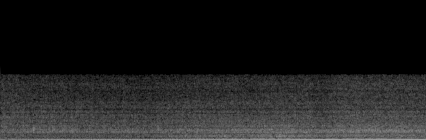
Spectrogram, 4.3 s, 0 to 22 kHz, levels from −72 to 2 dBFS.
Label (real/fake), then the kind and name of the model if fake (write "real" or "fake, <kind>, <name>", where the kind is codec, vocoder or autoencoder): real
